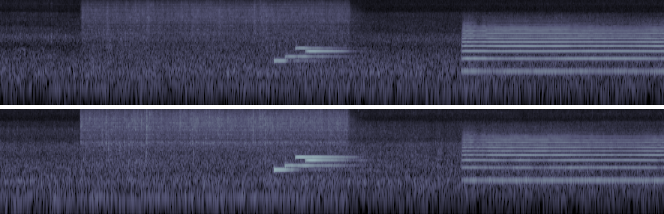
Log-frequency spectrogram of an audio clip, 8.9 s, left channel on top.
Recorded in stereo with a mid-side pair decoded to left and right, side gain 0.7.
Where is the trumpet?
15° left, 1.2 m.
